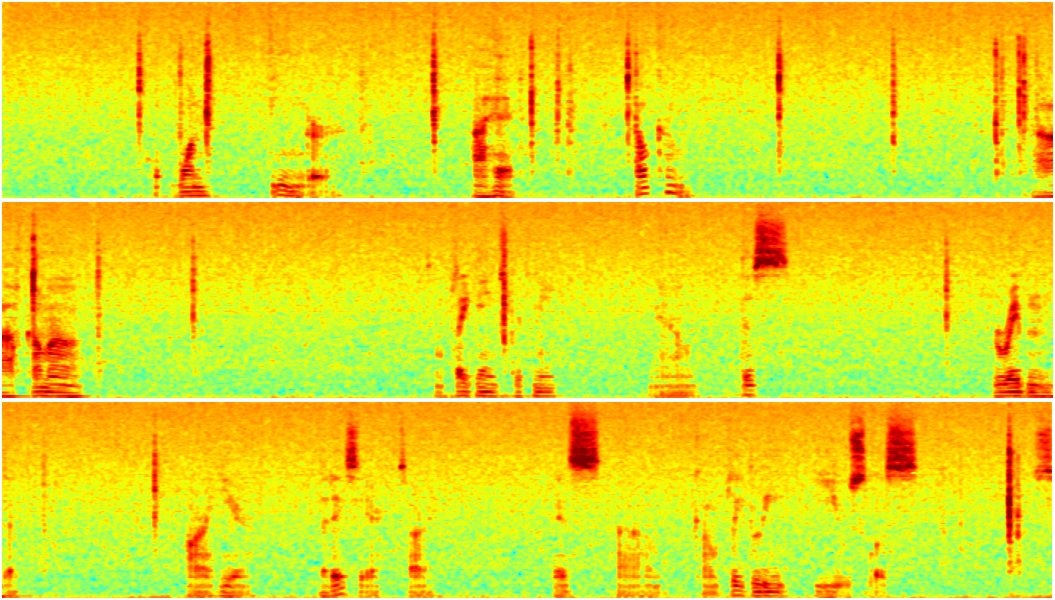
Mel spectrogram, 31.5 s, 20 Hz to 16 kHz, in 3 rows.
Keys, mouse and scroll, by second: 0.5-1.0 scroll up 1, 1.2 right click, 2.3 alt+shift+right click, 2.8 alt+shift+right click, 3.2 alt+shift+right click, 3.8 alt+shift+right click, 4.4 alt+shift+right click, 5.6 ctrl+z, 6.6 shift+right click, 8.1 shift+right click, 9.1 alt+shift+right click, 9.5 alt+shift+right click, 10.3 ctrl+alt+shift+z, 11.0 shift+right click, 11.6-12.5 shift+middle drag, 12.9 shift+right click, 13.6 shift+right click, 14.5 shift+right click, 15.6 x, 16.2 click, 17.6 right click, 18.4 right click, 19.7 right click, 20.5 shift+right click, 21.1 shift+right click, 21.7 shift+middle click, 23.5 shift+right click, 24.5 shift+right click, 25.8 shift+right click, 26.4 shift+right click, 27.7 shift+right click, 29.2 shift+right click, 30.0 shift+right click, 31.1 x.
